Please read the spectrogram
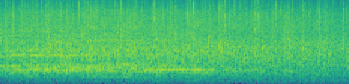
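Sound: audience clapping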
